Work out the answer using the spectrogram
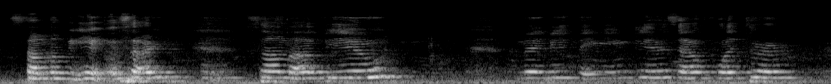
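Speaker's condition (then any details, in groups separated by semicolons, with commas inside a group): Cerebral palsy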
